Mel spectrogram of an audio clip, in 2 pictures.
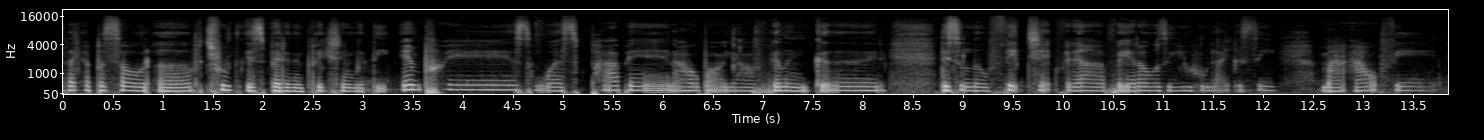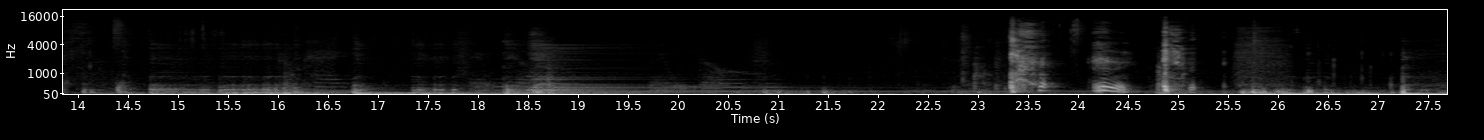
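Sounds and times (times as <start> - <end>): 
speech: 0.0 - 13.8, 23.6 - 25.1
harsh raspy cough fit: 23.4 - 25.3.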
